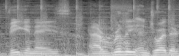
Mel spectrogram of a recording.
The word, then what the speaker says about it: Vegenaise: I really like Follow Your Heart's vegan mayonnaise, the Vegenaise, which I pronounce Vegenaise, and I really enjoy their cheese on various pizzas and things.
